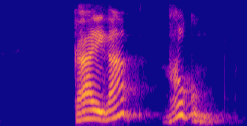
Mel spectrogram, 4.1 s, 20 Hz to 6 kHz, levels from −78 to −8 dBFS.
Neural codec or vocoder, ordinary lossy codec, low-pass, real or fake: codec, 16 kHz, 2 kbps, FreqCodec, larger model; Opus, 64 kbps; 5.4 kHz; fake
